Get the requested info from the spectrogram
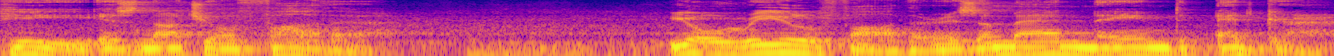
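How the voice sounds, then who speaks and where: A man puts on a cartoonish character voice, very deep and low, at a very slow pace. There is a slight echo and clear background noise. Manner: solemn, measured, archaic phrasing.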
